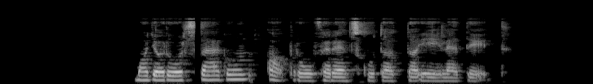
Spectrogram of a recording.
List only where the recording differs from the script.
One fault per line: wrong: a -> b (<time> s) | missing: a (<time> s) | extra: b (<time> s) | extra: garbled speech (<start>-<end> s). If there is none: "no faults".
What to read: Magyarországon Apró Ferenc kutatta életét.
no faults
